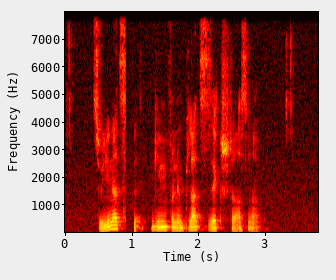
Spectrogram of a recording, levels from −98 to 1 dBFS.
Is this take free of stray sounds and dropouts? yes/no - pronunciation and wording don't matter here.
no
